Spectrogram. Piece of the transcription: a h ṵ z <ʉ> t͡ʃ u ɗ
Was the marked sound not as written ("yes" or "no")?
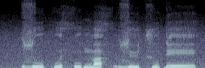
no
